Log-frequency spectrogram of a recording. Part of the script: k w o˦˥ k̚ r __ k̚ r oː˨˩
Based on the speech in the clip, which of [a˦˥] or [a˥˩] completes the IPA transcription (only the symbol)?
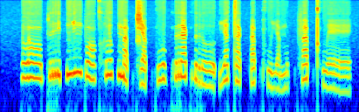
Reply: a˥˩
